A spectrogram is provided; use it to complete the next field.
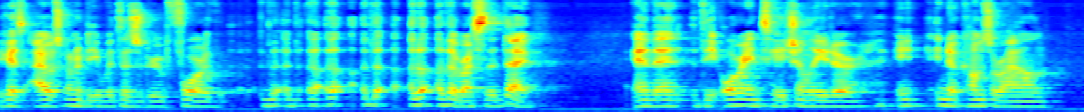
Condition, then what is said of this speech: Stuttering. I, there are times when I'm stuttering and I'm thinking like this is a really rough stuttering moment.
